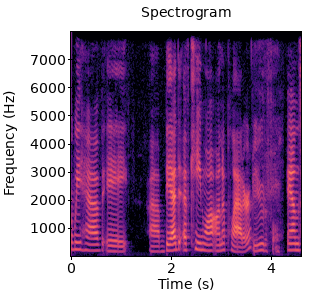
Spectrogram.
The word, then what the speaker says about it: quinoa: andes mountains it's spelled q-u-i-n-o-a actually is an indian word uh even though we say it quinoa okay great usually natural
